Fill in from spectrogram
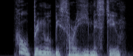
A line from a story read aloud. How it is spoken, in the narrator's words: said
